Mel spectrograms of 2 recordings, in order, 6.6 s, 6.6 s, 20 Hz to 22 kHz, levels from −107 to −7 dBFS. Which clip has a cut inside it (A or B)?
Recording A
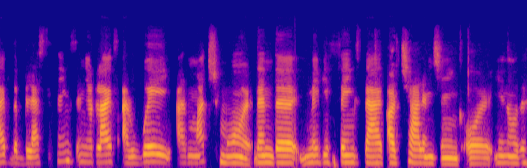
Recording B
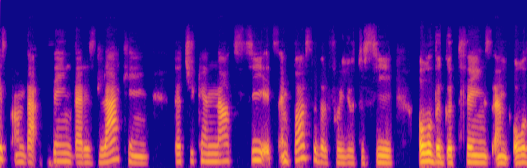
A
